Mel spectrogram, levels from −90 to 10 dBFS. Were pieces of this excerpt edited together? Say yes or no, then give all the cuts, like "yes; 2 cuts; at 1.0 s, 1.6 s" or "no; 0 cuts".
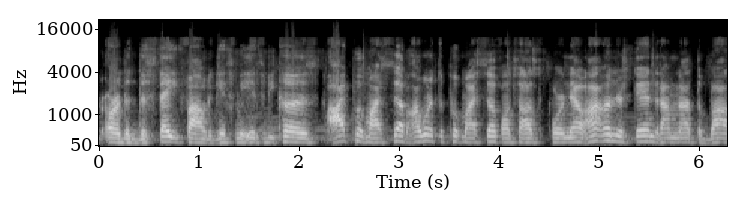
yes; 1 cut; at 2.2 s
